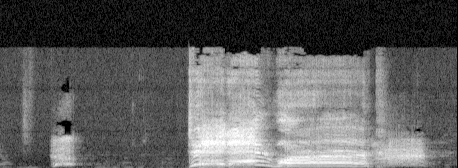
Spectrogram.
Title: Me Acting Out Baby Bear's Hiccups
